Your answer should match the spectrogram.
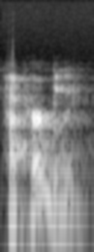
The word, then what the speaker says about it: hyperbole: Hyperbole. Hyperbol is how you spell it. Hyperbole is how you say it.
